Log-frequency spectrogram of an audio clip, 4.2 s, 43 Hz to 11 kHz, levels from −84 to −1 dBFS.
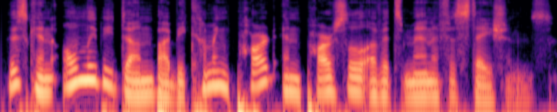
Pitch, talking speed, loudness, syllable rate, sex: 125 Hz, 185 wpm, -17 LUFS, 5.3 syllables/s, male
